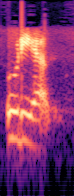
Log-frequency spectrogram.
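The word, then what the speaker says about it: Urías: U-R-I-A-S, and the accent is on the I's, so it's Urias. It's almost like it sounds like an E.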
